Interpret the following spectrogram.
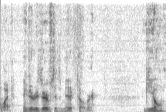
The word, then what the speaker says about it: Guillaume: Guillaume, just like Guillaume Latendresse. That's how I know how to pronounce it.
